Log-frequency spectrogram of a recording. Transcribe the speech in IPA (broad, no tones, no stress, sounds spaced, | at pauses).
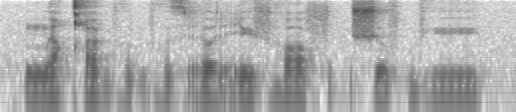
m ə qʰ ʏ bʱ o bʱ o θ r o r y f ɦ ɔ f | ʃ u f bʱ y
